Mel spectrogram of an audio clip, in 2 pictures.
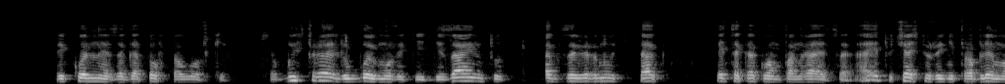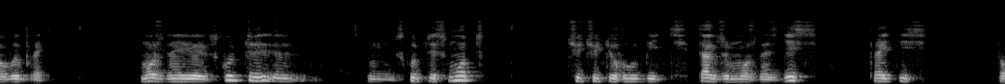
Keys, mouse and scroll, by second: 1.1 middle click, 2.0 Tab, 5.4 middle click, 7.1-7.5 scroll down 1, 8.1 middle click, 8.1 scroll down 1, 13.8 middle click, 16.8 middle click.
